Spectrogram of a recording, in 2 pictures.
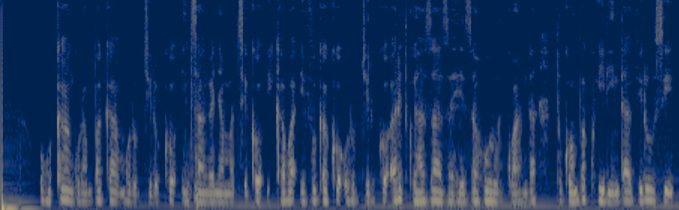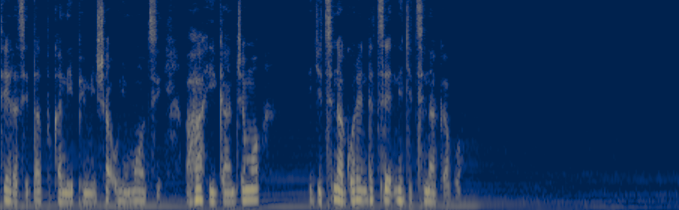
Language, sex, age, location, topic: Kinyarwanda, male, 18-24, Kigali, health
